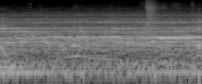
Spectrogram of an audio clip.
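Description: Steady crowd noise from basketball game footage played back through room speakers, heard as an even hush with a low hum beneath.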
